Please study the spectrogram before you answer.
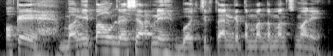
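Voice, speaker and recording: A man's voice: medium pitch, a little fast, background noise. A man hosting a casual horror podcast, introducing his guest in a chatty way. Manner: lively, chatty show intros. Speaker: podcast host. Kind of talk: casual chat.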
